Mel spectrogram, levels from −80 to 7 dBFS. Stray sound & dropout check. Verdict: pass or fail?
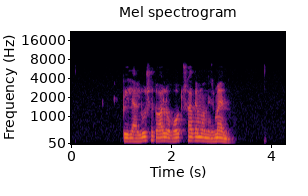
pass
